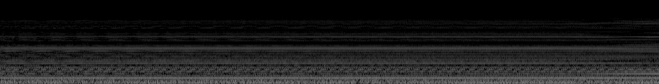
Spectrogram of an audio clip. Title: KDK M40KS rumbling noise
